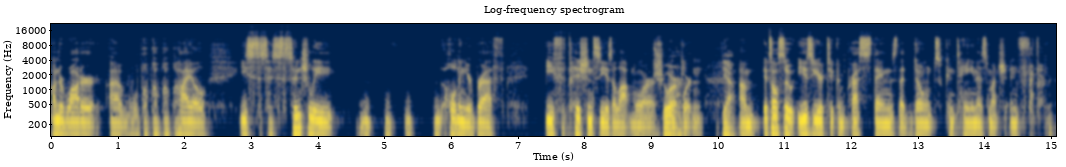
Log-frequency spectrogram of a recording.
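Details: Adult man's real, self-reported speech impediment, present throughout the interview; this clip has word repetitions, with sound repetitions and prolongations heard; stuttering (disfluent speech).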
